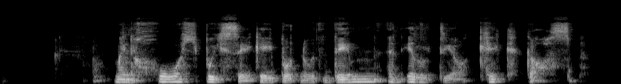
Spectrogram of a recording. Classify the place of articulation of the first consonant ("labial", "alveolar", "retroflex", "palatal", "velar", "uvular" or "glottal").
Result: labial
